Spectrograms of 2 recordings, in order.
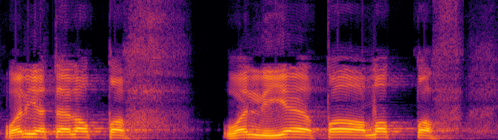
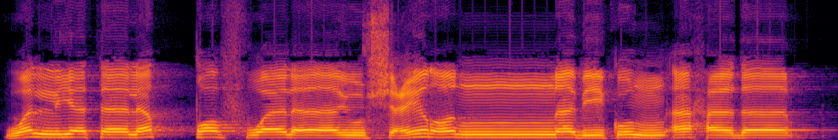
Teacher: كل الحروف مرققة ما عدا الطاء · Shown in: second take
